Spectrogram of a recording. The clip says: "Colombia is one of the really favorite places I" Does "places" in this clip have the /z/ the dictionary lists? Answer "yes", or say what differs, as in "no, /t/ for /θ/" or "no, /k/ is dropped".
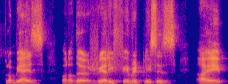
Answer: yes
